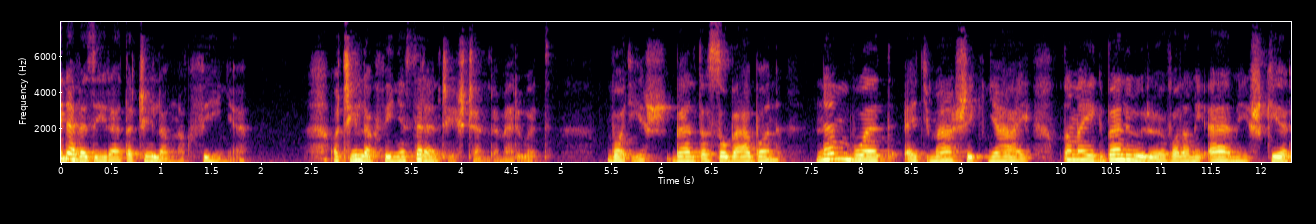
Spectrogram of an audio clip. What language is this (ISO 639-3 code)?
hun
